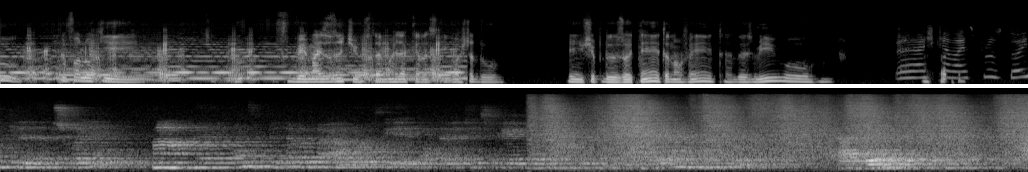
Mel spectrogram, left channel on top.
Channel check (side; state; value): both; different; correlation 0.01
